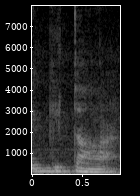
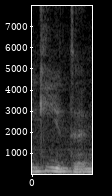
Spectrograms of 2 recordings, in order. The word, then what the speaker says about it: guitar: Pay attention to the pronunciation. There is the guitar, because a lot of people say guitar. That's not the right pronunciation.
